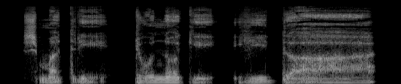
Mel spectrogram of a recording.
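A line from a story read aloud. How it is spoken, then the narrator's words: Drawn-out, drooling eagerness. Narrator (Russian): Чуть ли не пуская слюни, протянул Фырк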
